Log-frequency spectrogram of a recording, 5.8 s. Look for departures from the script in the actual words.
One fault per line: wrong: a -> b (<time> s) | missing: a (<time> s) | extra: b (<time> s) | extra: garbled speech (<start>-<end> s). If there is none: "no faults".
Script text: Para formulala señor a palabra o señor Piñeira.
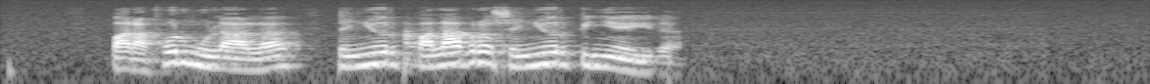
no faults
